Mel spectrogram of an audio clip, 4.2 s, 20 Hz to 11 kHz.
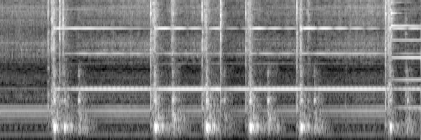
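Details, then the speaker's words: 1968 Chicago Coin Gunsmoke pinball machine under repair, rollover hit to step scoring through five positions: bell strikes and relay clicks in quick clusters about once a second; scoring unit now advances and awards 10 points properly after fix. "we get 10 points. Alright, so we fixed it. Very cool. We fixed something that we didn't even know was broke."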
